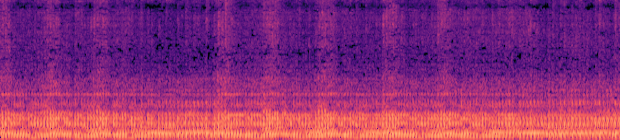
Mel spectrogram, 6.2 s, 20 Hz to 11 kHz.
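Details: 1969/70 Sears snowmobile, single-cylinder Kohler two-stroke, sat outside a year, first run after revival: steady fast buzz holding high idle without missing; owner says it's sucking air, running lean.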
